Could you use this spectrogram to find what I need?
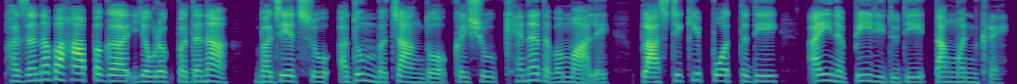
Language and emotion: Manipuri, neutral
